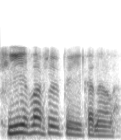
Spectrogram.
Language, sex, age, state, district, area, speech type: Kashmiri, male, 45-60, Jammu and Kashmir, Ganderbal, rural, conversation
